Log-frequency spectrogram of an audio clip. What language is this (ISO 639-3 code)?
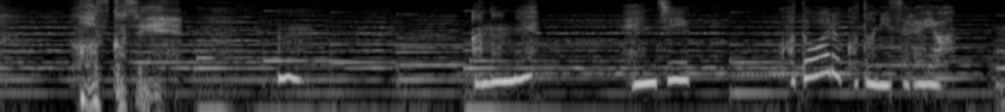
jpn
